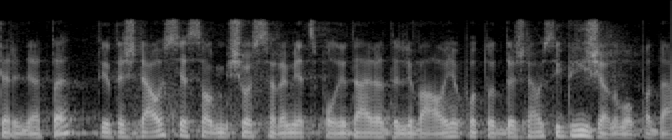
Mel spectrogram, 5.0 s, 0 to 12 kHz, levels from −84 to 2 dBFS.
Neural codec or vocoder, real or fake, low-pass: codec, 16 kHz, 4 kbps, FunCodec, trained on LibriTTS, 50 frames a second; fake; 7.2 kHz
